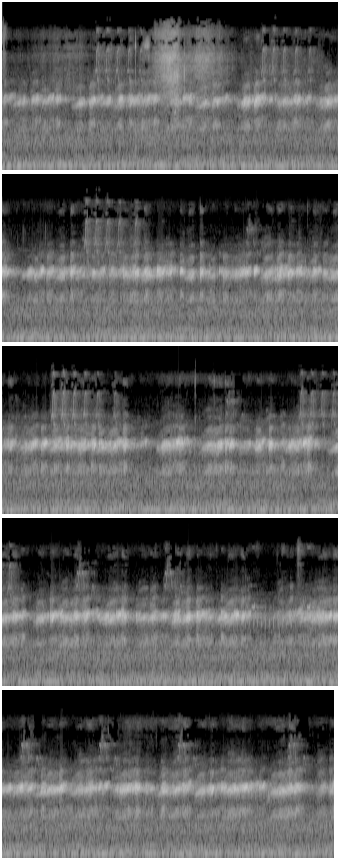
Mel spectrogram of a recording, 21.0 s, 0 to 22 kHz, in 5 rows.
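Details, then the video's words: Evening frog chorus at the edge of a forest pond, March 28, 2023: many overlapping mid-pitched croaks form a dense, continuous rattling pulse, with steady low background noise underneath. "Evening Frogs Croak in the Mud"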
